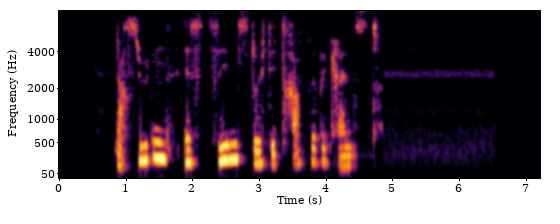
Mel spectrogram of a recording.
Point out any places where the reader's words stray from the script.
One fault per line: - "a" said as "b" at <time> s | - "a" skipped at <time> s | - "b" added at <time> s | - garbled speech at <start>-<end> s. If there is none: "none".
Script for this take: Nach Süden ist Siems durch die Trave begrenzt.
none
